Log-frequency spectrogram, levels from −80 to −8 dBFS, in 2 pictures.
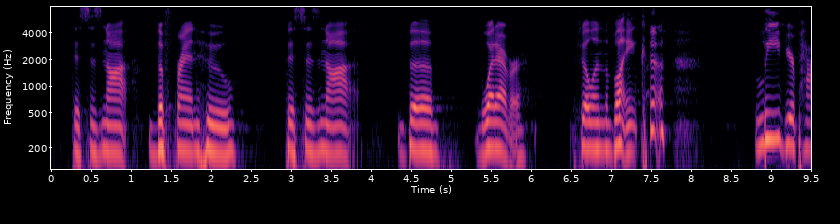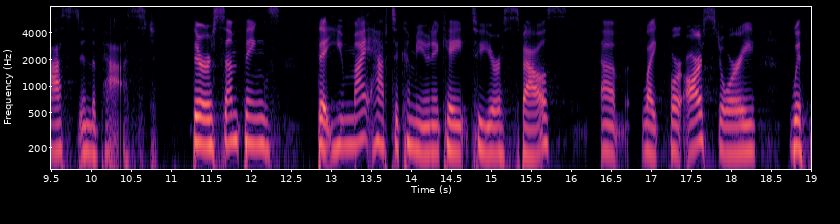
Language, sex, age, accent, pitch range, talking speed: English, female, 30-49, American, 180-220 Hz, 125 wpm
